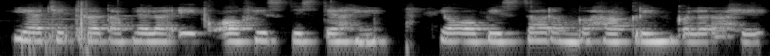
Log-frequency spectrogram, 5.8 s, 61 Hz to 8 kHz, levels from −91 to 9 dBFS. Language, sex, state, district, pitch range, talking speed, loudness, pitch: Marathi, female, Maharashtra, Dhule, 220-230 Hz, 145 wpm, -24 LUFS, 220 Hz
